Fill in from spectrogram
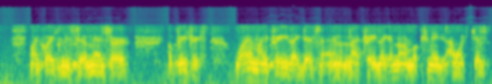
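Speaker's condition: Stroke; two strokes

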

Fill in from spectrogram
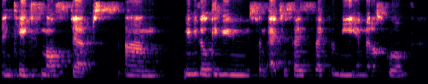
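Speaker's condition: No condition

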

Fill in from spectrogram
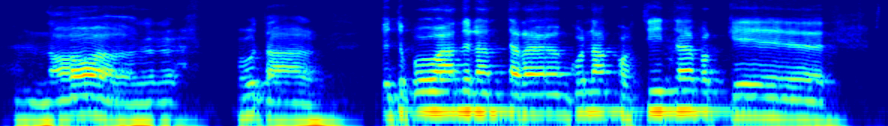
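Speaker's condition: Hearing loss with cochlear implant; congenital hearing loss, cochlear implant surgery, implant electrically stimulates cochlea

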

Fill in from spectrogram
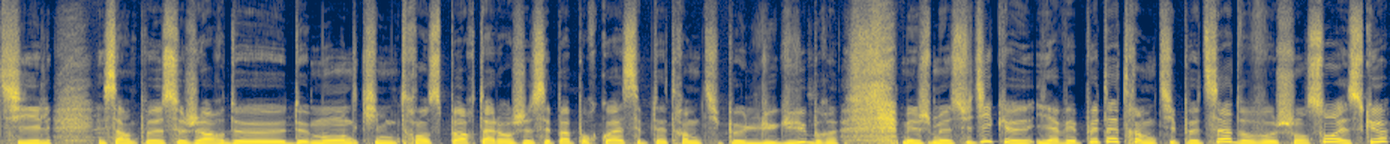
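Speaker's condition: No condition

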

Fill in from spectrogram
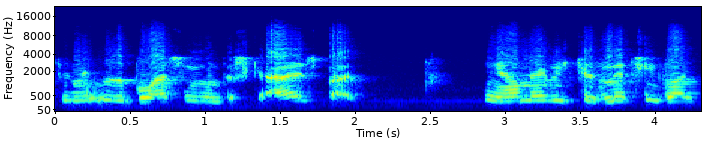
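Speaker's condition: Cerebral palsy; appearance likened to Parkinson's

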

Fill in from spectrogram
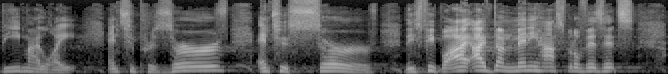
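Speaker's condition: No condition

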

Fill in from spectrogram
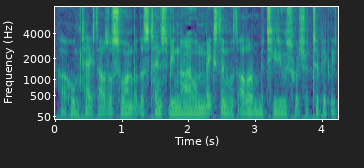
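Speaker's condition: No condition

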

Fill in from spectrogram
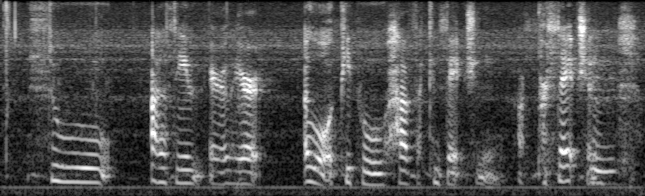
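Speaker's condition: Isolated cleft palate; congenital isolated cleft palate, lip not involved, surgeries through childhood and adulthood, jaw surgery for underbite from impaired jaw growth; noticeable speech difference, bar staff often not understanding, partner first took it for accent, sometimes exaggerated at cleft events

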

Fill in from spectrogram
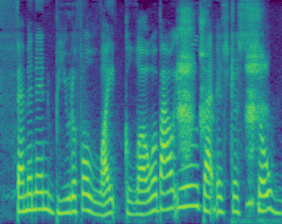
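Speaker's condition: No condition

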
